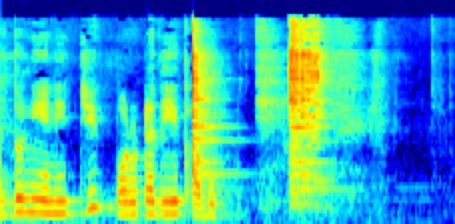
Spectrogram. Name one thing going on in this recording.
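A spoon clinks and scrapes on a metal plate.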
